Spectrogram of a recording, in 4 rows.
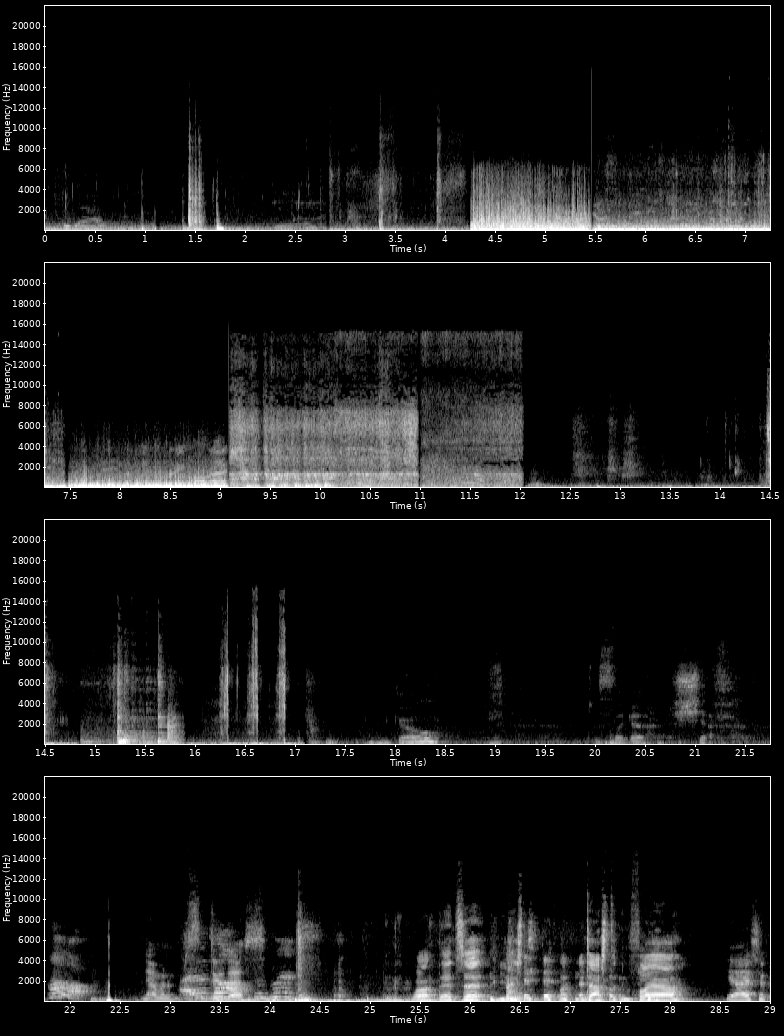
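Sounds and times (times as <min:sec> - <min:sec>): wind buffeting microphone: 0:02.8 - 0:09.7, 0:22.5 - 0:27.1.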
